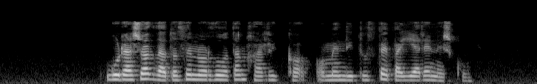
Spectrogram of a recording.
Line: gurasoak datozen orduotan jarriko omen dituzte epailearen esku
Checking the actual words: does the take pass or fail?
pass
